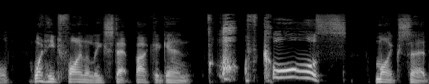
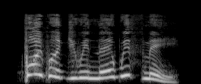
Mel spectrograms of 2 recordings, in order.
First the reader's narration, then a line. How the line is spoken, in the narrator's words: She snapped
